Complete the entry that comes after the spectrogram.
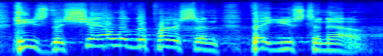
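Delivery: ordinary delivery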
